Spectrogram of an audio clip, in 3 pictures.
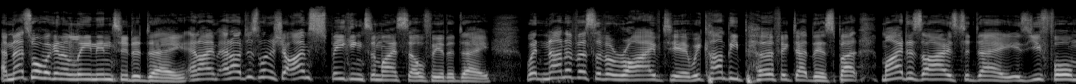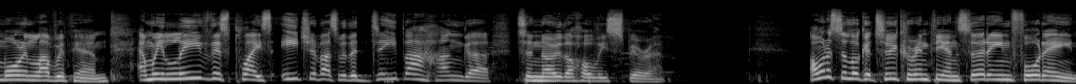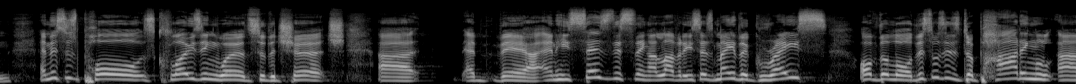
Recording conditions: large echoing room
